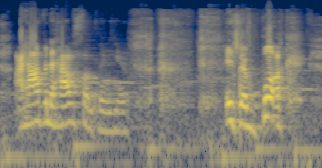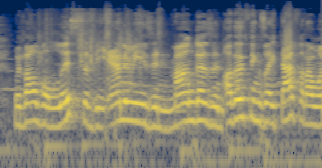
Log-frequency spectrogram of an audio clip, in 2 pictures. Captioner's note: she snorts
